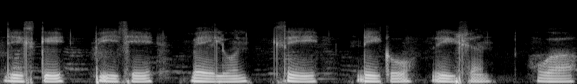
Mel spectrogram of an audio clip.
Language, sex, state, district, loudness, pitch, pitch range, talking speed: Hindi, female, Rajasthan, Jaipur, -16 LUFS, 135 Hz, 130-140 Hz, 60 wpm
